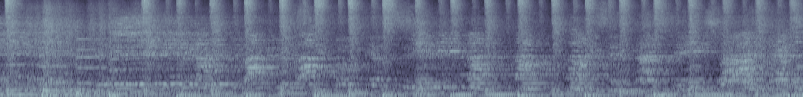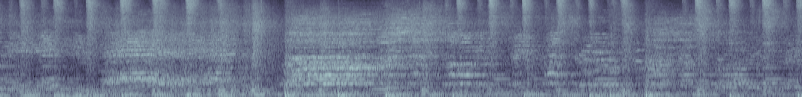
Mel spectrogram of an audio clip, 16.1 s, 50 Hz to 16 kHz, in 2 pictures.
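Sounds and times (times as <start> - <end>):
bass: 0.0 - 16.0
choir singing pop song: 0.0 - 16.0
steady drum beat: 0.0 - 16.0.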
